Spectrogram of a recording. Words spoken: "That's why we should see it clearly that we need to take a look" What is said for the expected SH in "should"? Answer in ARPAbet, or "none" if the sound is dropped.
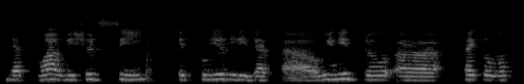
SH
